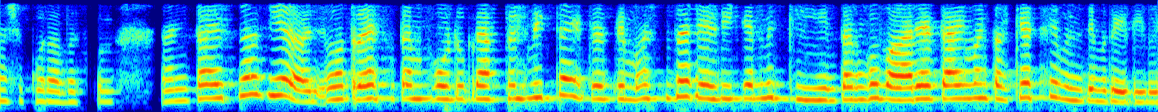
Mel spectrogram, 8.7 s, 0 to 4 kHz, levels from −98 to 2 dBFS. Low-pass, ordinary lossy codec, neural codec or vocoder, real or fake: 3.6 kHz; none; codec, 16 kHz in and 24 kHz out, 1.1 kbps, FireRedTTS-2 codec; fake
